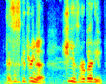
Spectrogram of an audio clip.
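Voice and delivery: high-pitched show-and-tell voice; acted introduction. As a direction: introduce a buddy in a put-on high voice. Voicing a caption introducing their buddy.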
